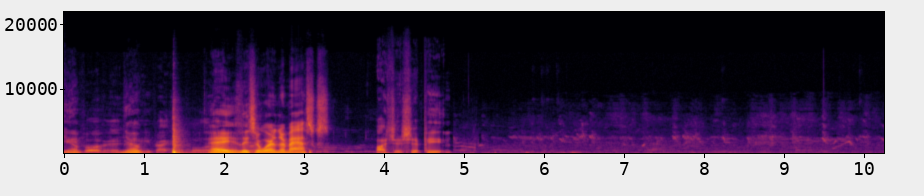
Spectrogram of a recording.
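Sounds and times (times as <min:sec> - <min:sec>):
speech: 0:00.0 - 0:05.0
seagull squawking while attacked by monkey: 0:04.9 - 0:10.2.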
